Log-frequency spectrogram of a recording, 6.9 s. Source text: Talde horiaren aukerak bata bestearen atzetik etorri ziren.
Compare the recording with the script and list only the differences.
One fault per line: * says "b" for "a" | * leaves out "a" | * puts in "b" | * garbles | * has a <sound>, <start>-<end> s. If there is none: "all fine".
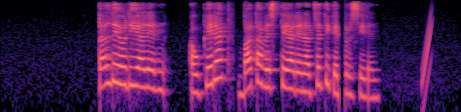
* has a dropout, 5.1-5.2 s
* has a chirp, 6.3-6.5 s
